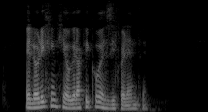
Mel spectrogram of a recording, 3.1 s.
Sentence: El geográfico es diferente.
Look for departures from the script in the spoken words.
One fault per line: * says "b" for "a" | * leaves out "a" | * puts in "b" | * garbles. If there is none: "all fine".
* puts in "origen"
